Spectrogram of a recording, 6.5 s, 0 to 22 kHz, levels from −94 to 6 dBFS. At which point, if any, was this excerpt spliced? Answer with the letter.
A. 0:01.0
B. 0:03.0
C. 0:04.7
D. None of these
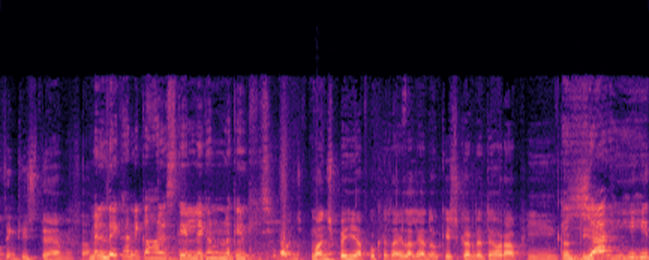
B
